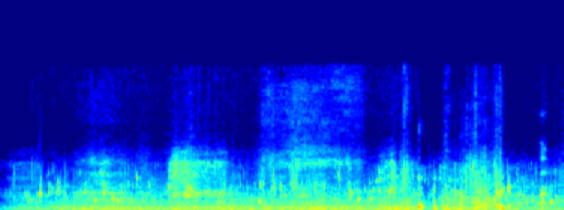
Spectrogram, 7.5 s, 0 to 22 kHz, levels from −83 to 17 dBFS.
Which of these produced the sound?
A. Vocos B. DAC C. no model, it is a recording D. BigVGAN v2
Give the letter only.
C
